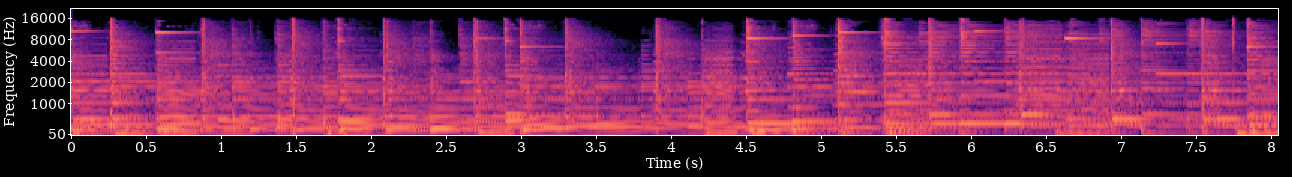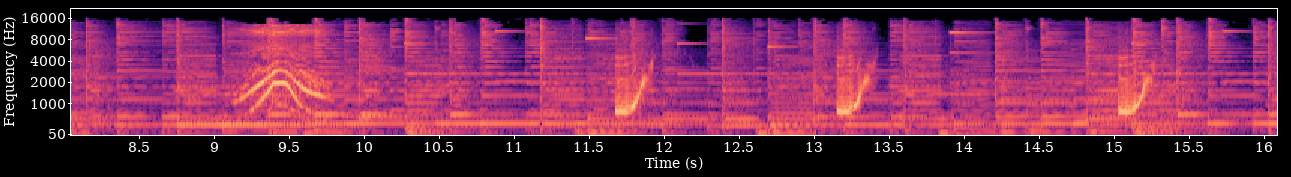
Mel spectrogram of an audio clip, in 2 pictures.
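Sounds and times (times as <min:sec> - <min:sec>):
short rising whoops: 0:09.1 - 0:09.8
rising and falling pitch glide: 0:09.1 - 0:09.9.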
